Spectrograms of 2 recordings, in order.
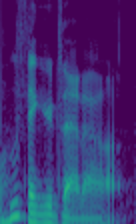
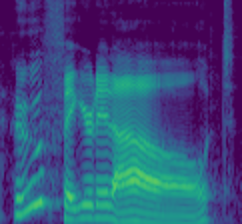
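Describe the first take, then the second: First: Said in the usual way. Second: Louder, drawn out and higher; loud slow repeat. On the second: Shown as a demonstration. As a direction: stretch the question out, louder.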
